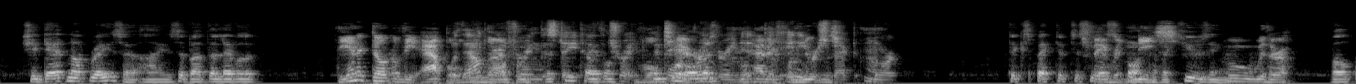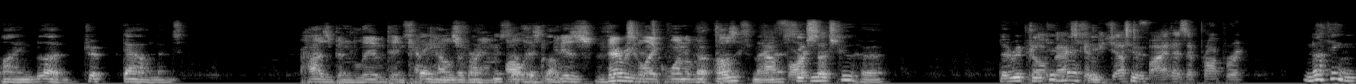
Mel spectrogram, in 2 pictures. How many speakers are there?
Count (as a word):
three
